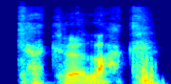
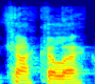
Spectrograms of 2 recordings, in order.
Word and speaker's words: Kakkerlak: Kakalak is how I would pronounce that.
